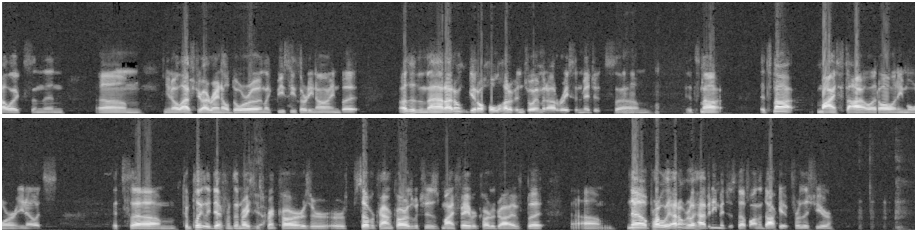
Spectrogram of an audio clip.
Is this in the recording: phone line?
yes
